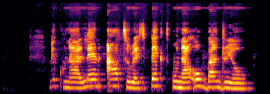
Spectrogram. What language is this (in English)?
Nigerian Pidgin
